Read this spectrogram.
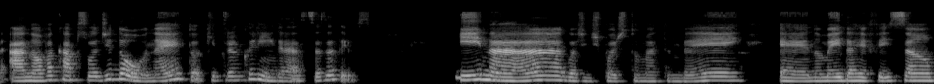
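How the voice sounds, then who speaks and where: A Brazilian woman, a doctor, giving a chatty live-stream talk to her chat, with lots of fillers and fond little words. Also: lowish voice. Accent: Brazilian Portuguese. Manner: chatty and lively, with many diminutives and filler "né".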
